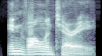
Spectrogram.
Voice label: "involuntary", American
